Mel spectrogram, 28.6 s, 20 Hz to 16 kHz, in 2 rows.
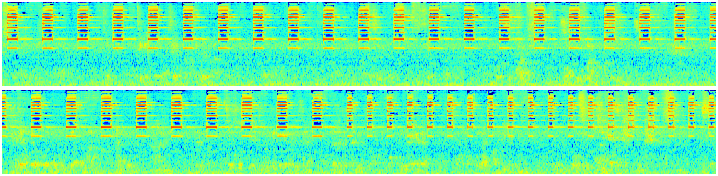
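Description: Piezo buzzer of an Arduino ultrasonic reversing sensor giving a train of short, high-pitched, evenly spaced beeps. The beeps come quicker in the later seconds, signalling that the object has come within about 20 cm of the sensor.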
